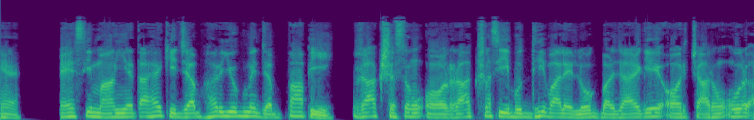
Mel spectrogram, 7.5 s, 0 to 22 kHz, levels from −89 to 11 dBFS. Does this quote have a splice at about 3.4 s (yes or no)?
no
